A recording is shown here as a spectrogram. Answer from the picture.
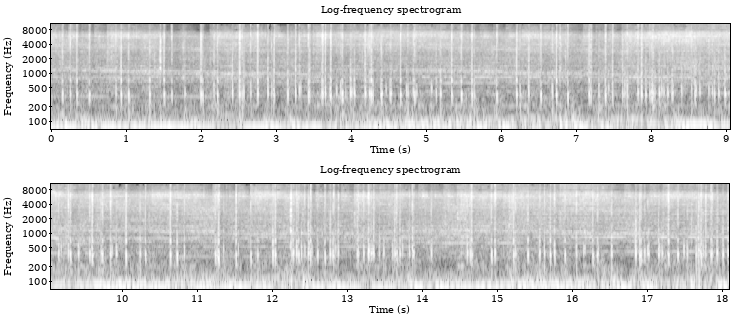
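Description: A dense barrage of display fireworks: rapid, near-continuous bangs and crackles from many shells and comets going off together, over loud music played for the show.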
